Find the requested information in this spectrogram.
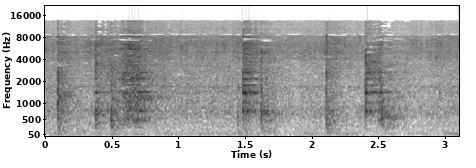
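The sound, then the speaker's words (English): Mushrooms sizzle in a pan with a splash of balsamic vinegar while a utensil stirs them, making several sharp scraping strokes over a steady, soft frying hiss. “Put a little bit of balsamic vinegar into the mushroom. Half a teaspoon for the liquor taste.”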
